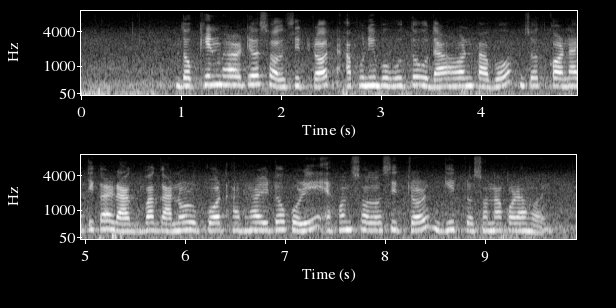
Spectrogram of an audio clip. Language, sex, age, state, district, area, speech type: Assamese, female, 18-30, Assam, Nalbari, rural, read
